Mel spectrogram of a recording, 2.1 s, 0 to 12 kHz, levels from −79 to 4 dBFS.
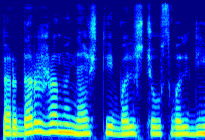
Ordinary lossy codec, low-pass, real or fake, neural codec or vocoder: AAC, 64 kbps; 10.8 kHz; fake; codec, 44.1 kHz, 7.8 kbps, DAC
